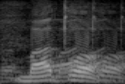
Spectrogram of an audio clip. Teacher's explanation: یہ توا جو ہے یہ درمیان میں ہے اور حروف قلقلہ سے ہے اور ساکن بھی ہوگی تو اس لیے اس پر قلقلہ ہوگا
